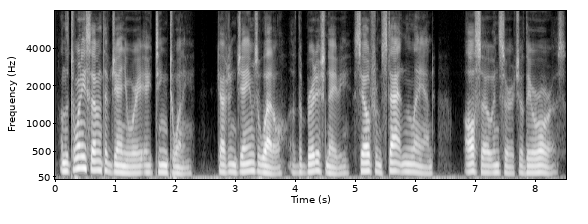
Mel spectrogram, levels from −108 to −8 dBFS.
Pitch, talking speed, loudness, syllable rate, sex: 130 Hz, 175 wpm, -18 LUFS, 5.6 syllables/s, male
